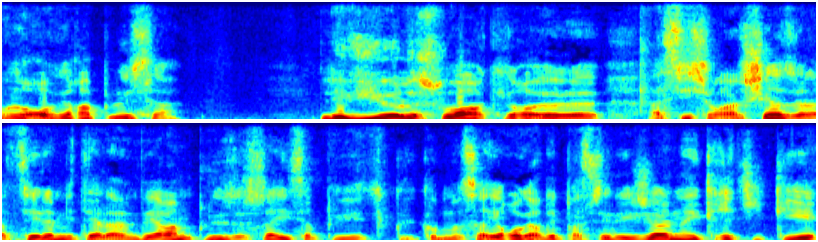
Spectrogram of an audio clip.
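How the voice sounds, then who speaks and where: The man's voice is fairly high. He talks at a fairly quick pace. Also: ordinary pitch variation. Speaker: Provençal storyteller. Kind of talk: interview answer about storytelling and Provence of the past. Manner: warm, nostalgic, expressive.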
